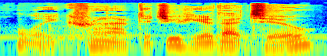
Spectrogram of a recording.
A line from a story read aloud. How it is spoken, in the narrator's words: Alex and I quietly said to each other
